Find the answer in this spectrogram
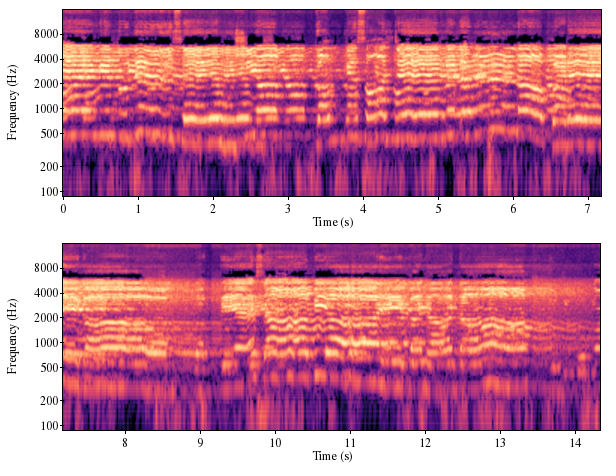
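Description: A child's voice singing an Urdu devotional song in long, wavering, ornamented notes with brief breaks between phrases.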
